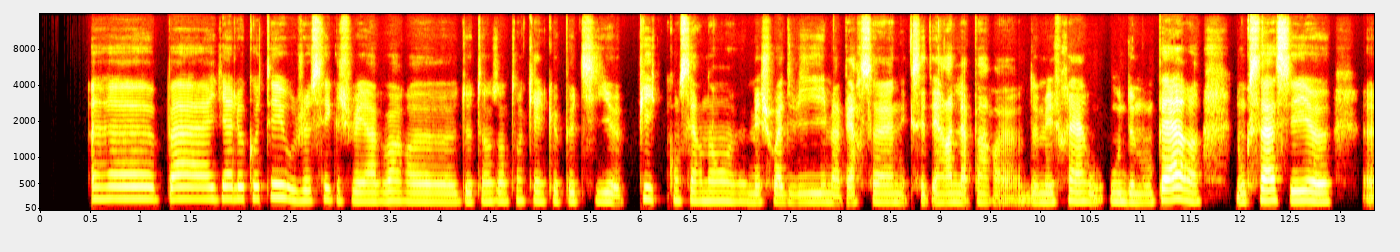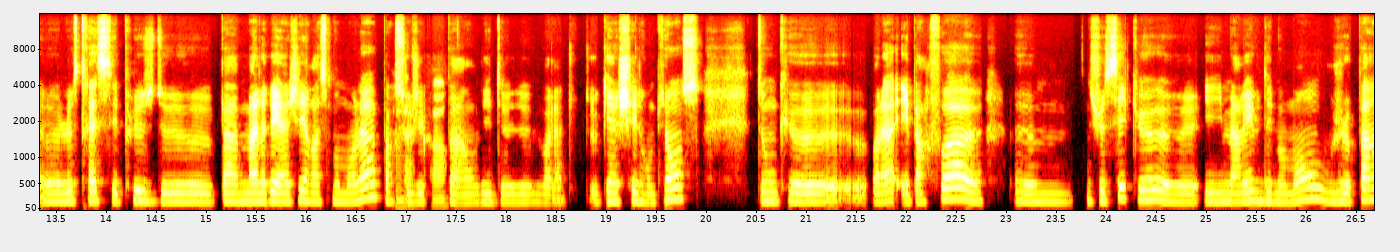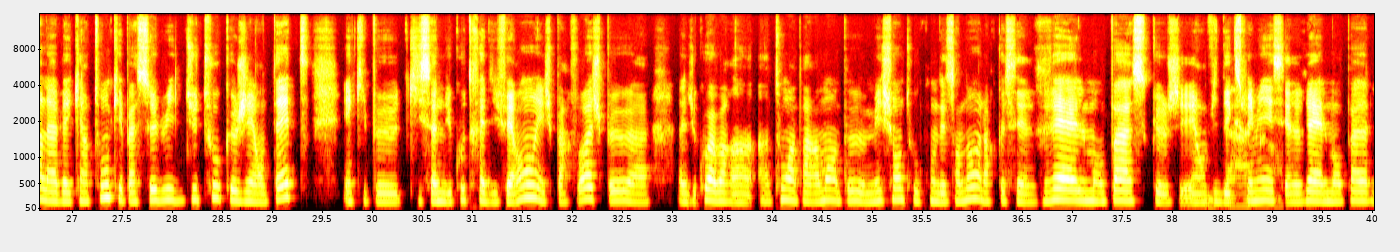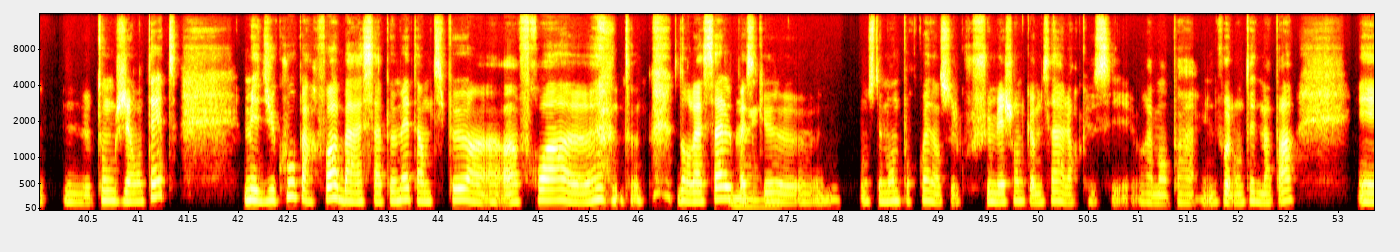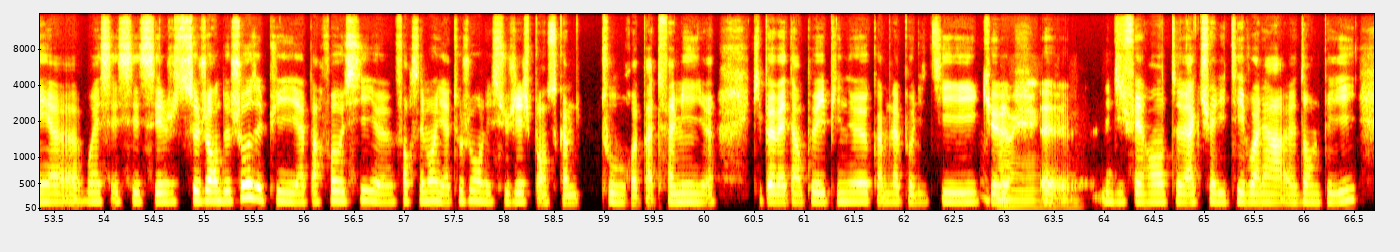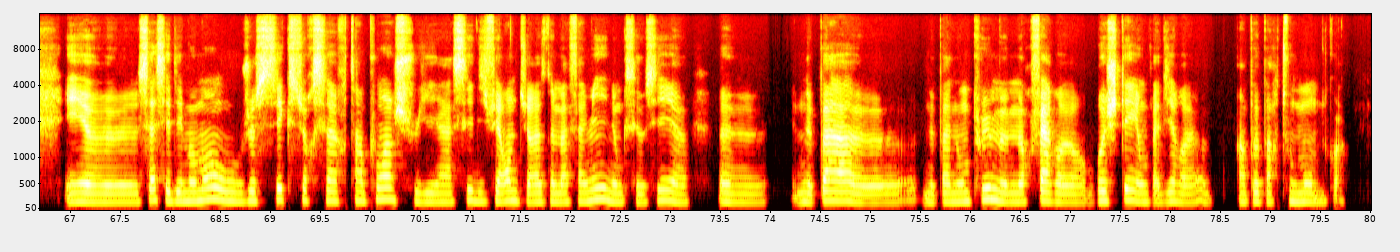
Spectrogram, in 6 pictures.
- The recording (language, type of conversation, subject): French, advice, Comment puis-je me sentir plus à l’aise pendant les fêtes et les célébrations avec mes amis et ma famille ?
- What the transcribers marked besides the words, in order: stressed: "réellement"; laugh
